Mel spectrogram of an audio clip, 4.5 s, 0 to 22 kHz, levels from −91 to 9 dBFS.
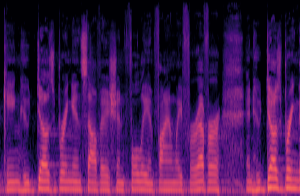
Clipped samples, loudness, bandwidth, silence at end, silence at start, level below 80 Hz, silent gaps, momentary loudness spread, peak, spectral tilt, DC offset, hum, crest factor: under 0.1%; -28 LUFS; 18 kHz; 0 s; 0 s; -64 dBFS; none; 7 LU; -12 dBFS; -6 dB/octave; under 0.1%; none; 16 dB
